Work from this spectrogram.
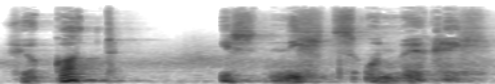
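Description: An actor playing a solemn, mild angel of annunciation in a radio play, reciting in a measured biblical manner. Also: male voice, a bass voice, animated, loud music behind the voice, exaggerated voice. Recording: roomy echo, faint background noise.

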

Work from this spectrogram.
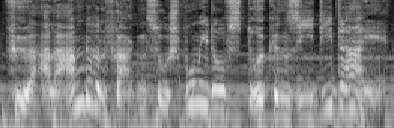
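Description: A man's voice: fairly high pitch, wildly swooping pitch, moderate pace, a bit bright, far from the mic, faint music behind. A man playing a chirpy automated hotline announcer with a salesman's zeal in a children's radio play, using sing-song patter. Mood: cheerful, salesy. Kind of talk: parody phone menu in children's radio play.

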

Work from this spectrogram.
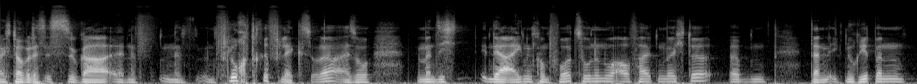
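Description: Lowish-voiced analytical man. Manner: hesitant starts, frequent rephrasing. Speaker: podcast co-host. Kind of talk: analytical podcast conversation.

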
